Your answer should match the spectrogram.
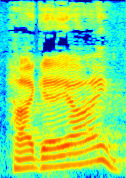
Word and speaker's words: Haggai: or maybe some of you pronounce it Haggai. I'm just doing the Northern Ireland pronunciation. We call it Haggai.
